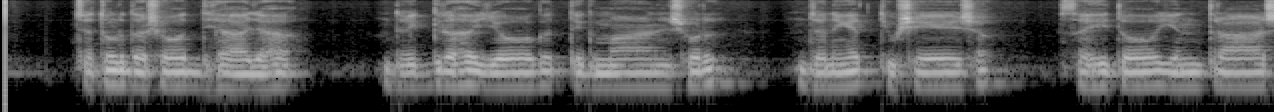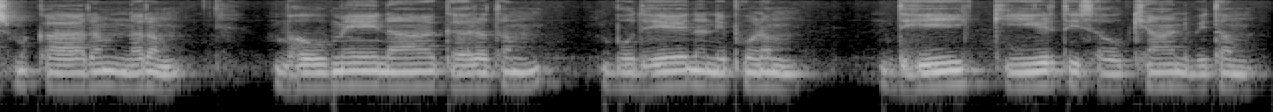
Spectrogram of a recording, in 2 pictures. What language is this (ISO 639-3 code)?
san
